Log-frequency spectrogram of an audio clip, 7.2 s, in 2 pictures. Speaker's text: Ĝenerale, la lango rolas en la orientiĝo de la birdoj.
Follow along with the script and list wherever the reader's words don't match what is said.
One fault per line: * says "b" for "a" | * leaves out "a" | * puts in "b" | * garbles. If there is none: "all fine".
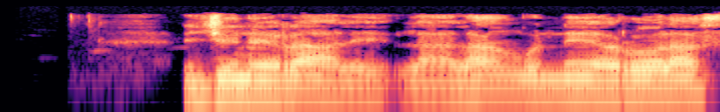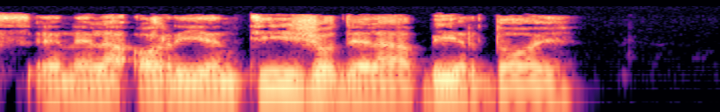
* puts in "ne"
